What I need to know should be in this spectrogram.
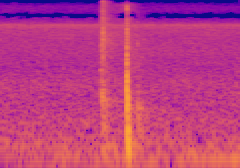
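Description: A bowstring snaps sharply as an arrow is released.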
